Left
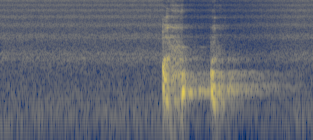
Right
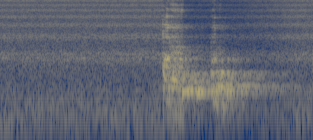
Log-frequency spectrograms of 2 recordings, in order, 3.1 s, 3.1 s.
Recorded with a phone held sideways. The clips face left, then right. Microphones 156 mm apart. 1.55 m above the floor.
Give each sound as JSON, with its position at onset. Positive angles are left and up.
{"t": 1.6, "sound": "a cough", "side_deg": 65, "distance_m": 2.5}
